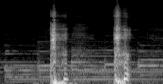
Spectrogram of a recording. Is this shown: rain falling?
no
